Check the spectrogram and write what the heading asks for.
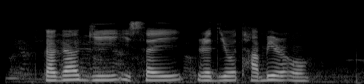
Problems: background sounds at intervals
